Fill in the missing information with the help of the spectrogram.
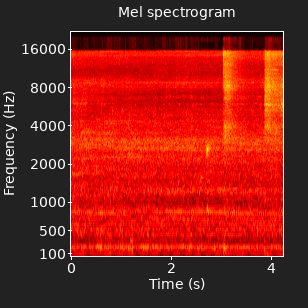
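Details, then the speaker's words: Home oxygen concentrator, 5 LPM model with one-button control, just switched on: steady low machine hum with compressor drone and brief hissing bursts; concentrator running normally. "Machine on ആക്കുന്നതിന് വേണ്ടി നമ്മൾ on button press ചെയ്ത് കൊടുക്കും. On button press ചെയ്യുമ്പോൾ തന്നെ machine on ആയി വരും."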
